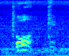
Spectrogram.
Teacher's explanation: the L is not sounding, so it's talking. And the K sound moves over to the I.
